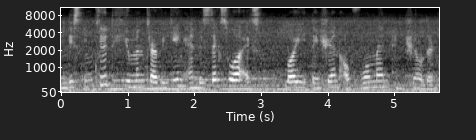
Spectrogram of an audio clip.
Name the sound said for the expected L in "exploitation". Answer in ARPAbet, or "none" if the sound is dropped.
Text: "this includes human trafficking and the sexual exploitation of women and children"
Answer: L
